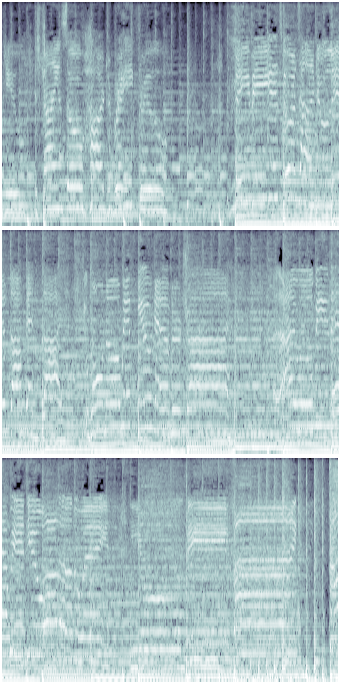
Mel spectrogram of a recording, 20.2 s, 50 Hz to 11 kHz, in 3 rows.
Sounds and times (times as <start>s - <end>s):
Music: 0.0s - 20.2s.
